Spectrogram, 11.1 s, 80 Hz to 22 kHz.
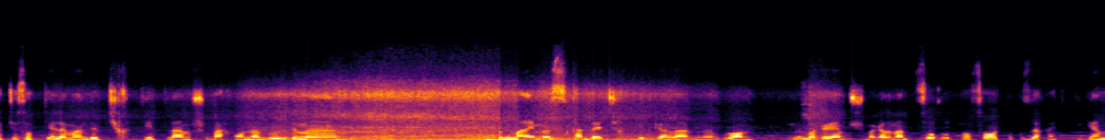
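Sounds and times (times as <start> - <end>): person speaking: 0.0 - 3.6
vehicle engine and road noise: 0.0 - 10.1.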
